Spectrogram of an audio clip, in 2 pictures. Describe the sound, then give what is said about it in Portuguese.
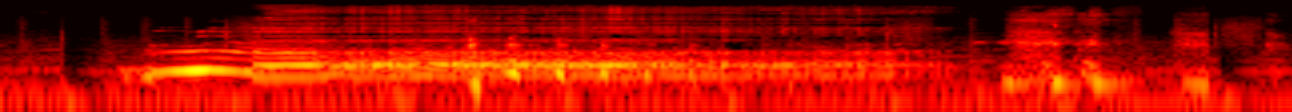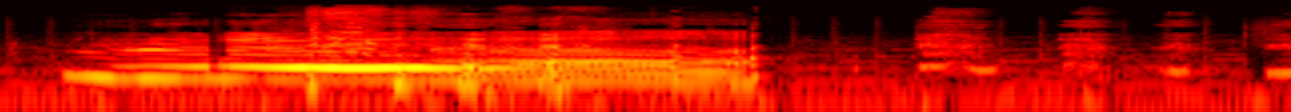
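A man demonstrates a yell meant to scare off brown bears in the forests of Canada: two long, loud, guttural yells, each lasting about three seconds with a brief pause between, the second slightly higher and more strained, like a deep bellowing roar. “Olha Grito da masculinidade aí para pra repelir os ursos pardos da floresta no Canadá.”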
